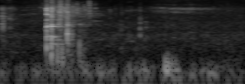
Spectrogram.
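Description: Scrap metal finds from magnet fishing clinking together: a short, sharp metallic clatter about half a second in with a brief ring, then a dull thump near the end.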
